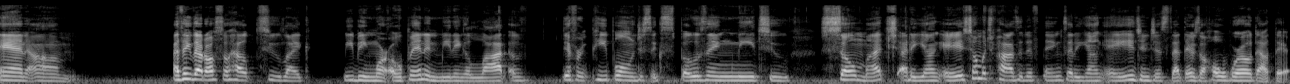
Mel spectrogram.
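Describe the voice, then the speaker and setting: In a very clean recording with a silent background, a woman with an American accent speaks at a fairly quick pace in an ordinary speaking voice of medium pitch. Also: fairly even intonation. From New York City (Bronx). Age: young. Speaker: acting student. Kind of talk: casual interview.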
